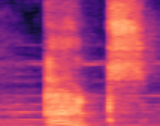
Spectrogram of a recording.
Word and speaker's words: ask: The pronunciation of ask as axe, instead of saying ask, we say axe. That pronunciation has a very long history. And it's found in accents in America, Ireland, Jamaica, London, and it dates back to Old English.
